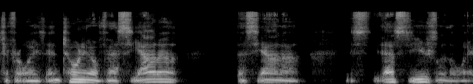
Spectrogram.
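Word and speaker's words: Antonio Veciana: Veno Venia uh sometime some I've heard it pronounced different ways Antonio vasana vasana that's usually the way it's pronounced so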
